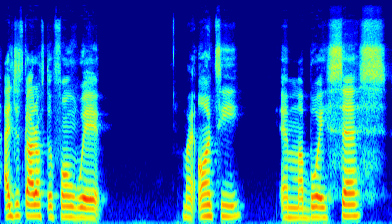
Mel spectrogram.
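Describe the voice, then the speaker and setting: A woman in her twenties talking straight to camera in a casual, rambling vlog, excited and repeating her phrases, speaking into a handheld microphone. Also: on the low side, slow, no echo, clean studio sound. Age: 20s. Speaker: vlogger.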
